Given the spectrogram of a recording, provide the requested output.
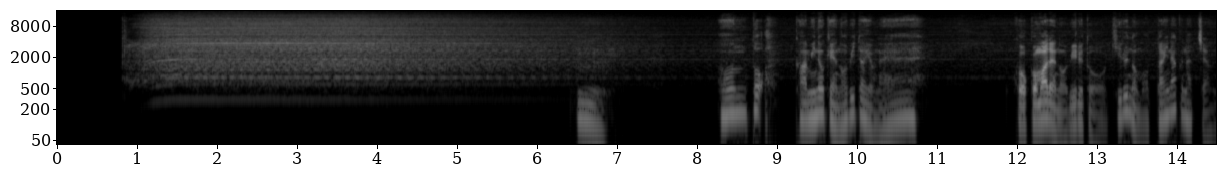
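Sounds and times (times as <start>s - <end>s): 
hair dryer blowing: 0.8s - 14.4s
speech: 6.5s - 7.0s, 8.6s - 10.9s, 12.0s - 14.4s.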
